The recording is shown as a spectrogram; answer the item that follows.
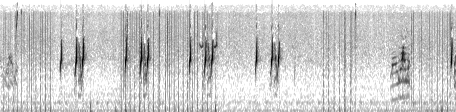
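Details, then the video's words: Chora quail (batera) call used as a lure for quail hunting with nets: sharp high notes in pairs and triplets, repeated roughly every second, over a steady low hum and bursts of crackling clicks. "Sound Of Chora Quail Batera"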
